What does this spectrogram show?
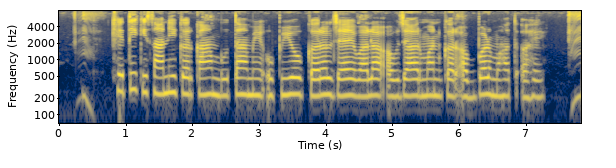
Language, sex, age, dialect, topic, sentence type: Chhattisgarhi, female, 18-24, Northern/Bhandar, agriculture, statement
